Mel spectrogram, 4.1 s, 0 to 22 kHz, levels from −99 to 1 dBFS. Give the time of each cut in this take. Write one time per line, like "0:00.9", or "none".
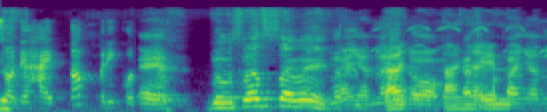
0:02.6

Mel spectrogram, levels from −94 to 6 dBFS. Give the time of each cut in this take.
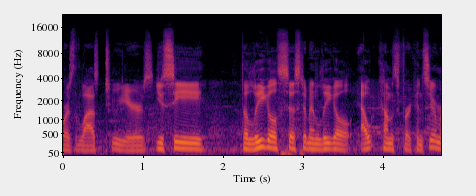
0:01.1

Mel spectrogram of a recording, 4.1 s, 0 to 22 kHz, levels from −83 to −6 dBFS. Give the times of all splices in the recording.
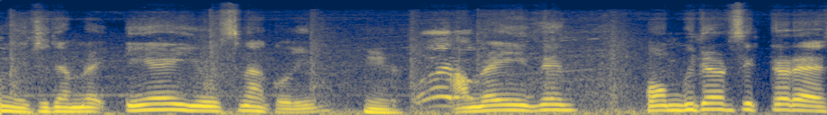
0:03.0

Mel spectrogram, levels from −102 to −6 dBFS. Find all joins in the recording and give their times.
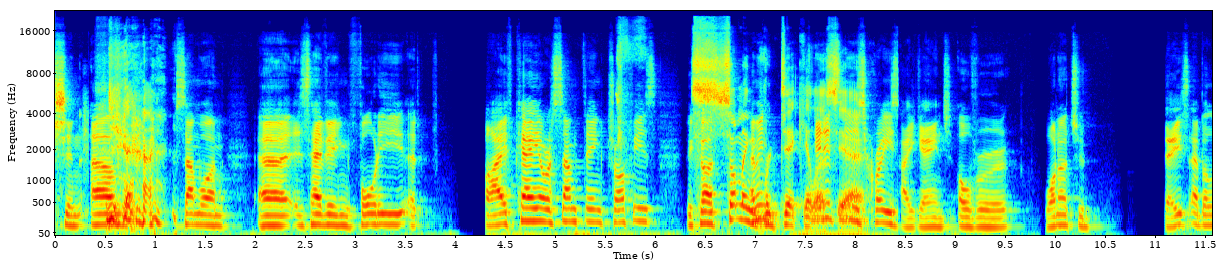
0:01.2
0:08.4

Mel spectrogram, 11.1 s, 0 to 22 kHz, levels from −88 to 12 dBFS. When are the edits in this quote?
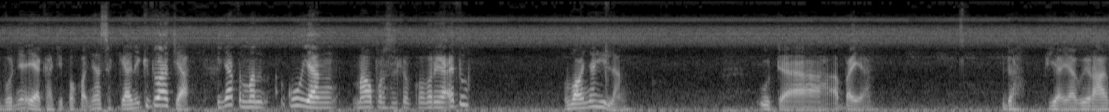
0:02.2

